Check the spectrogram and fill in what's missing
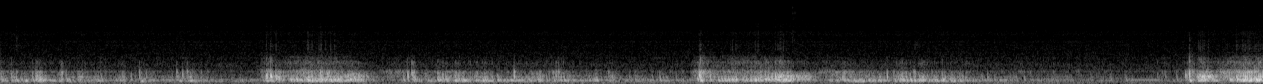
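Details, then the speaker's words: Rhonchi from secretions in the larger airways: loud, low-pitched bubbling rumbles heard early in the respiratory cycle, continuing throughout inspiration and expiration. "so again we anticipate with our Rock guide that we're going to hear this early in the respiratory cycle it's going to bubble throughout inspiration throughout exploration and it's going to be loud so let's listen to some rock guy"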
